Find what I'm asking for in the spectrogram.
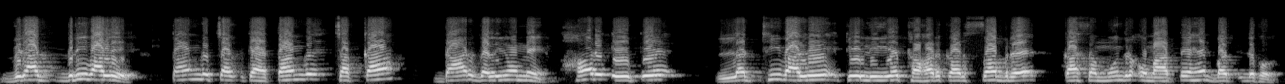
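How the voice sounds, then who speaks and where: High-pitched male teacher. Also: fairly even intonation, slow, a little mellow. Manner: conversational, repeats and rephrases often. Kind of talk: explaining a Hindi story to students.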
